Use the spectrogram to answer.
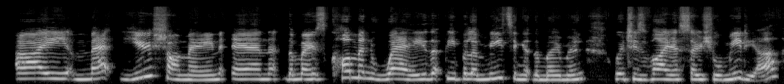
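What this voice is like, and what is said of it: London British accent. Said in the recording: “I am from London in the UK, as you can probably hear by my accent.”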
